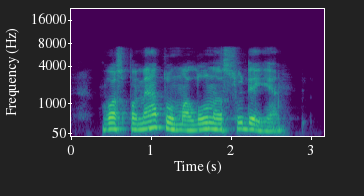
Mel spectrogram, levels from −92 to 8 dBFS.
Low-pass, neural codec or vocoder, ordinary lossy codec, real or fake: 7.2 kHz; codec, 44.1 kHz, 7.8 kbps, Pupu-Codec; AAC, 48 kbps; fake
